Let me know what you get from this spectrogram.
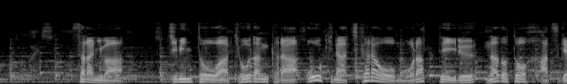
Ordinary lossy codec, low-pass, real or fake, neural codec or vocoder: none; 7.2 kHz; real; none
